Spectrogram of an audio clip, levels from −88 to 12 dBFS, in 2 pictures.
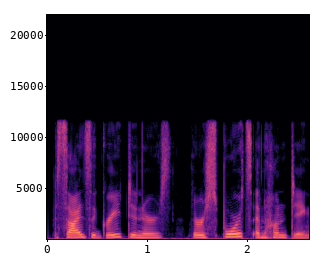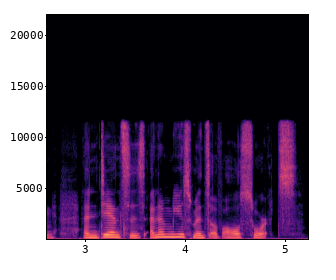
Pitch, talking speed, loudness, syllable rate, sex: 215 Hz, 185 wpm, -20 LUFS, 5.7 syllables/s, female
